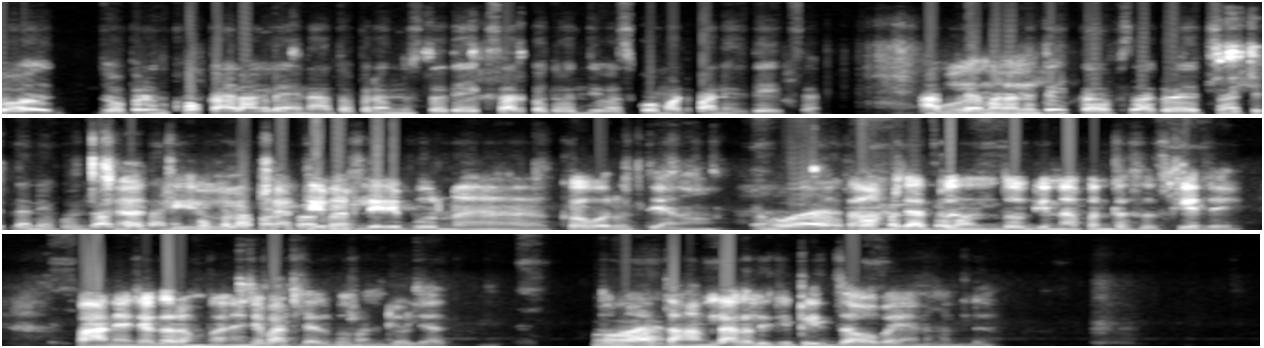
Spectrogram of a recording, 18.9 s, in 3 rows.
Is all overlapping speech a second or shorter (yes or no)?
no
